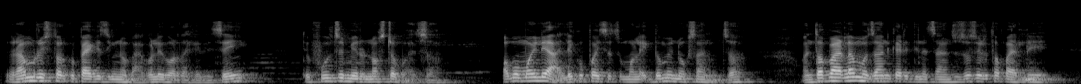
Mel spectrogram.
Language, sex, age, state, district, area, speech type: Nepali, male, 30-45, West Bengal, Kalimpong, rural, spontaneous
